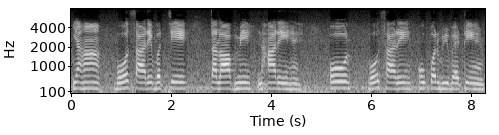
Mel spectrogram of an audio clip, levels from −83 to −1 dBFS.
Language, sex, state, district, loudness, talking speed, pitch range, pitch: Hindi, female, Haryana, Jhajjar, -15 LUFS, 115 wpm, 200-220 Hz, 215 Hz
